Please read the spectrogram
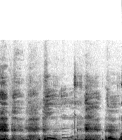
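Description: Near silence: room tone with a few faint, brief chuckles.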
